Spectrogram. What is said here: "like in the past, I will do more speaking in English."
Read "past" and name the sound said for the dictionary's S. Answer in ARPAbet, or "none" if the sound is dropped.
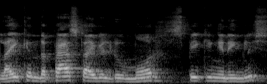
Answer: S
